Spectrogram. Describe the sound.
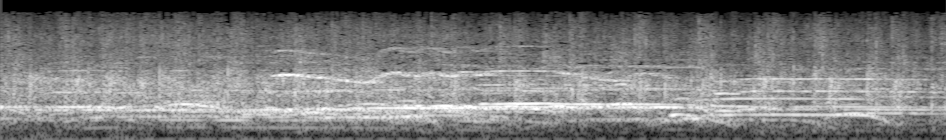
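A live studio audience applauds to welcome a host to the stage, a dense, steady clapping that holds at full strength throughout, with some tonal voices or whoops mixed in.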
